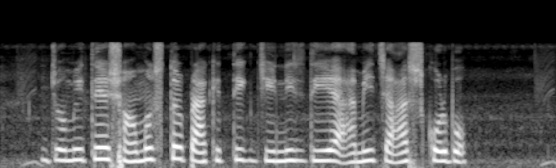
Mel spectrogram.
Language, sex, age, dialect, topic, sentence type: Bengali, female, 18-24, Northern/Varendri, agriculture, statement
